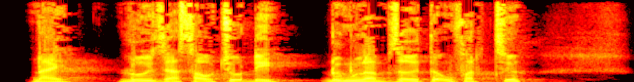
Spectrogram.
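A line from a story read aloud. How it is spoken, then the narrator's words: Hurried shout. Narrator (Vietnamese): Triệu Ngọc vội vàng quát lên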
